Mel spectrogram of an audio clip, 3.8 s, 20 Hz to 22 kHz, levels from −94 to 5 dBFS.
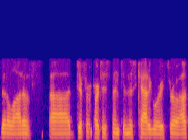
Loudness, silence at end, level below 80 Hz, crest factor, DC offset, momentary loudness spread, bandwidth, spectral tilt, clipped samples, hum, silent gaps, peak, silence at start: -20 LUFS; 0.05 s; -56 dBFS; 20 dB; under 0.1%; 6 LU; 4 kHz; -5 dB/octave; under 0.1%; none; none; 0 dBFS; 0 s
